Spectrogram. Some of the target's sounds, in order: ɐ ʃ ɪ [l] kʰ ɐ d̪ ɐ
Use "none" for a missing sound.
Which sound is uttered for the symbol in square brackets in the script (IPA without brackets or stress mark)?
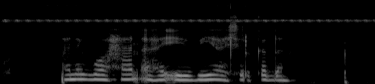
r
